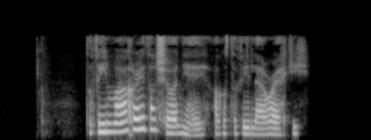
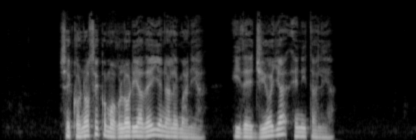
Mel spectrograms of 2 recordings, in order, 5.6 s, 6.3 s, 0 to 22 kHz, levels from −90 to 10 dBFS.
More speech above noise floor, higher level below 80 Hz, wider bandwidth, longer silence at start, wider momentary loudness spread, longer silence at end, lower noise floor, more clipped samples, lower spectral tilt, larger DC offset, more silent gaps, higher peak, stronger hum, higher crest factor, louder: first, over 74 dB vs 58 dB; second, -62 dBFS vs -52 dBFS; second, 8.2 kHz vs 13 kHz; first, 1.3 s vs 0.9 s; about the same, 14 LU vs 14 LU; second, 1 s vs 1.25 s; first, under -90 dBFS vs -78 dBFS; neither; second, -4.5 dB/octave vs -7 dB/octave; neither; neither; about the same, -2 dBFS vs -2 dBFS; neither; about the same, 16 dB vs 20 dB; first, -16 LUFS vs -20 LUFS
